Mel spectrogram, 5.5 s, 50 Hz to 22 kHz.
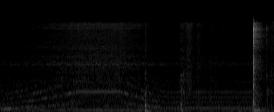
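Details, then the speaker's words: Small electric boat motor on the eBoat v2 test panel, driven forward then reverse by a microcontroller with finely adjustable current percentage: hum and whine rising and easing as speed changes, a few clicks, working normally. "So I'll demonstrate by going forward on this motor. You can now see it running. Reverse. And you can control the speed. You'll be able to hear it"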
